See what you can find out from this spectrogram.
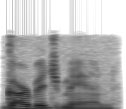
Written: garbageman

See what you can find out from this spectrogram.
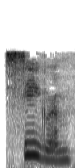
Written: Seagram

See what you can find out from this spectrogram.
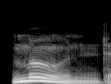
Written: mooned

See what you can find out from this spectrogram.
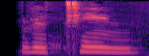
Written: Wettin

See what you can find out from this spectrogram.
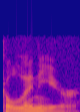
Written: collinear

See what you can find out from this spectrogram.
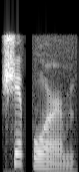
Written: shipworm

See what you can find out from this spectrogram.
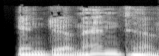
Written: indumentum

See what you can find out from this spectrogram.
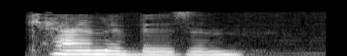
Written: cannabism

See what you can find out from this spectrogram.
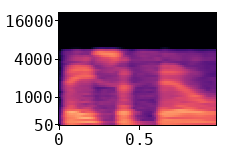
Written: basophil

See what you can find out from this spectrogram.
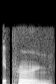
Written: epergne

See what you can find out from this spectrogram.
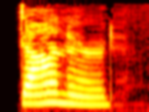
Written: donnered

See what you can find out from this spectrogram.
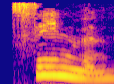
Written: sceneman

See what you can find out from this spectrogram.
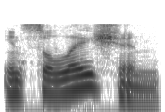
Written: insulation

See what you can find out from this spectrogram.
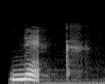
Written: knick

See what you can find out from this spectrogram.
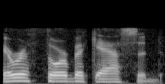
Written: erythorbic acid

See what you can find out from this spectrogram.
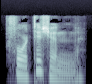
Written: fortition

